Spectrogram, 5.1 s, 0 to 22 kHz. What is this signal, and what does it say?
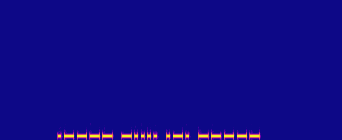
Morse code, heard as a keyed tone, about 25 wpm, 700 Hz. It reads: 16R0
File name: practice / 25wpm / Four Letter-Number Combinations - 25wpm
